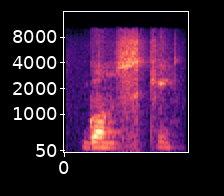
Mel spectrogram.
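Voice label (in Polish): "gasky", Kurpie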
